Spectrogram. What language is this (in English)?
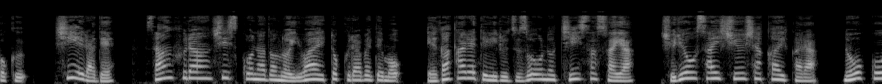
Japanese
